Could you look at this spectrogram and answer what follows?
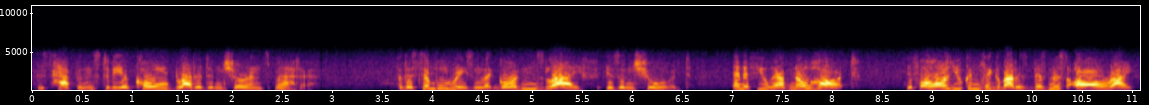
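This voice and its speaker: An anxious pleading young wife. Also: female voice, fairly high pitch, lively intonation, normal speed. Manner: pleading and emotional. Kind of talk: 1950s radio drama acting. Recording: tinny old radio broadcast.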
